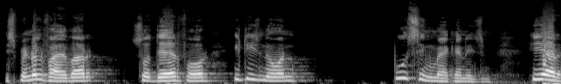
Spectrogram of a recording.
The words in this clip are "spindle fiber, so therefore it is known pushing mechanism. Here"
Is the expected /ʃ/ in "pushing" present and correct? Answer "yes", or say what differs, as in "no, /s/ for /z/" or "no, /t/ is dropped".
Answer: no, /s/ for /ʃ/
